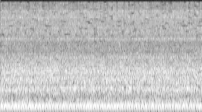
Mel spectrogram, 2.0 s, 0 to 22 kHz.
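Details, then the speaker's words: Honda EU3000is generator idling with cheap aftermarket Huayi carburetor and aftermarket servo: low, even hum with no surging, hunting or misses; idles phenomenally well. "But yeah, as you can see guys, she runs phenomenal with that aftermarket carburetor. So that shocked me. I really didn't think that was going to work well, but she idles so good."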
